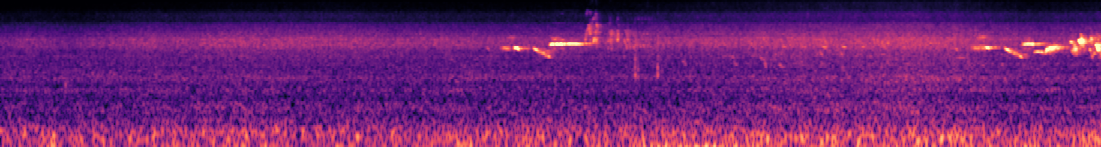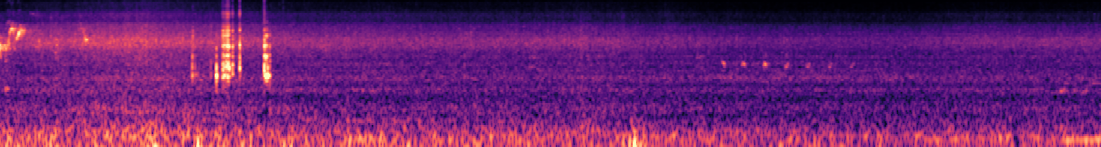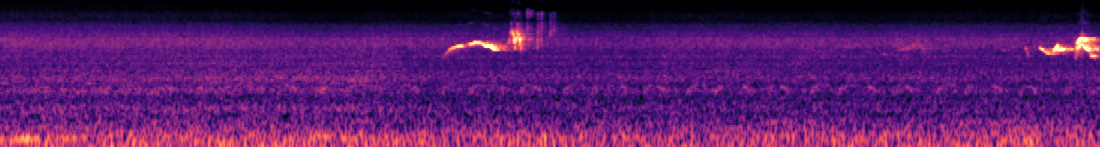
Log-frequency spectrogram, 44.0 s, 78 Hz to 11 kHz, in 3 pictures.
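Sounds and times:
outdoor hiss and low rumble: 0:00.0 - 0:44.0
blackbird warbling song: 0:06.4 - 0:12.0, 0:12.6 - 0:16.0, 0:24.0 - 0:26.2, 0:35.2 - 0:36.9, 0:41.0 - 0:41.9, 0:42.7 - 0:44.0
sharp clicks: 0:17.2 - 0:18.4.

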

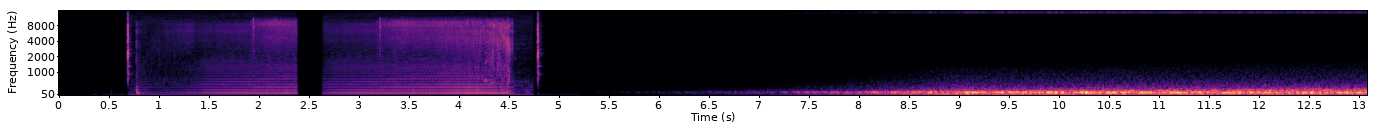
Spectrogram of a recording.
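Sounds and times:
switch click: 0:00.7 - 0:02.3
loud electric buzz: 0:00.7 - 0:04.8
low rumble: 0:05.8 - 0:13.0.

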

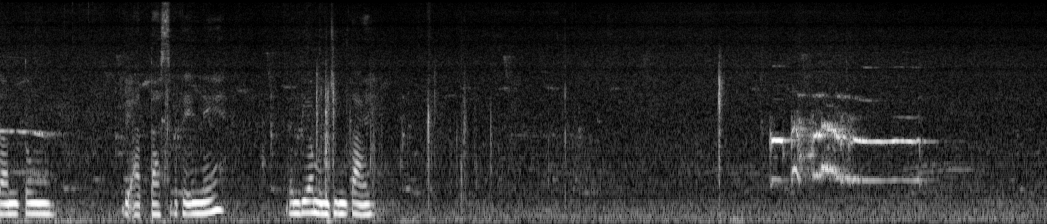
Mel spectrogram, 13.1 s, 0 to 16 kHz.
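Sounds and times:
rooster crowing: 0:09.6 - 0:12.3.

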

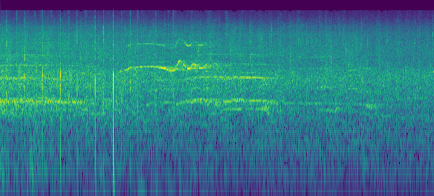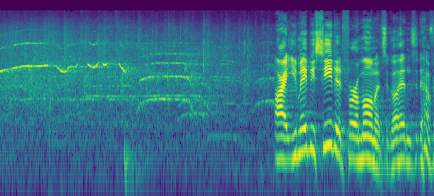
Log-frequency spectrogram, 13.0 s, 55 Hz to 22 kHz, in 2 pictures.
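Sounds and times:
crowd applauding: 0:00.0 - 0:11.0
high wavering whistles: 0:01.8 - 0:03.2, 0:06.5 - 0:08.6.

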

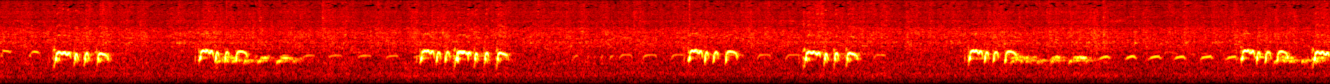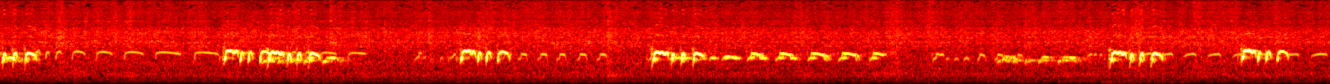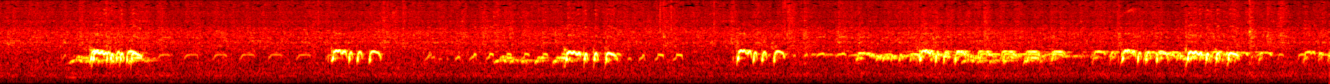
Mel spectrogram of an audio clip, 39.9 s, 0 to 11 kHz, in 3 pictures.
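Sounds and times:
dove cooing song: 0:00.0 - 0:39.9.

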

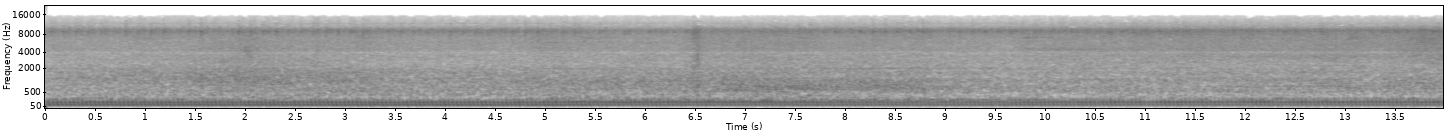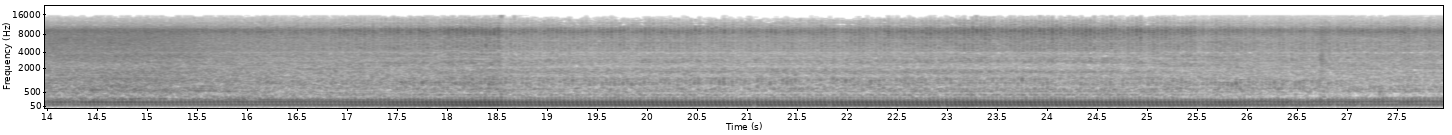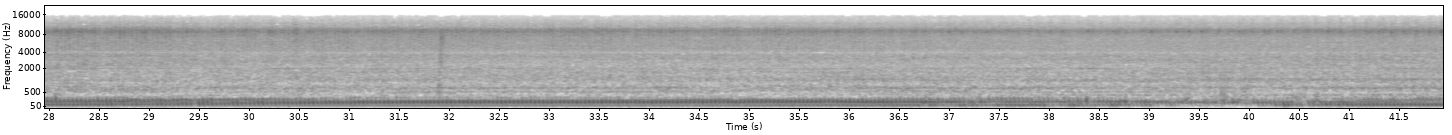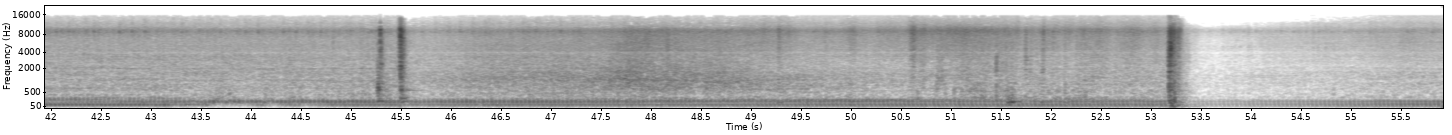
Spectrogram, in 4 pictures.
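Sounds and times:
car engine idling: 0:00.0 - 0:55.9.

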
